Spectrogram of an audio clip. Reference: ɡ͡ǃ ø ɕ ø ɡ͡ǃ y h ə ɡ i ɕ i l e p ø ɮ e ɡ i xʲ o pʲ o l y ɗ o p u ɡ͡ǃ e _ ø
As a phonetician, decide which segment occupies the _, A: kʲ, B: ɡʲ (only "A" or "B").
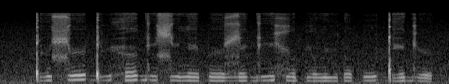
B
